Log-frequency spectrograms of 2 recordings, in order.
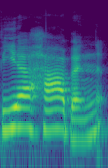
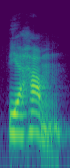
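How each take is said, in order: First: Haben is said as two full syllables. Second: Haben is squeezed into one syllable, ham. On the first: "instead of saying" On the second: "that often gets shortened to ham"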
